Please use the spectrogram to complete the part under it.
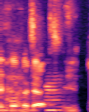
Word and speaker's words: Devadasis: is it Devadasis? Is that the Devadasis.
